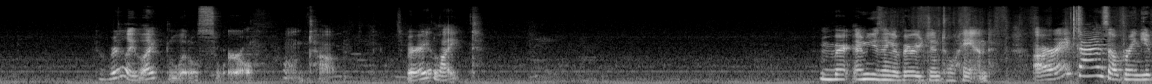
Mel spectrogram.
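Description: A woman talks close by, calmly.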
